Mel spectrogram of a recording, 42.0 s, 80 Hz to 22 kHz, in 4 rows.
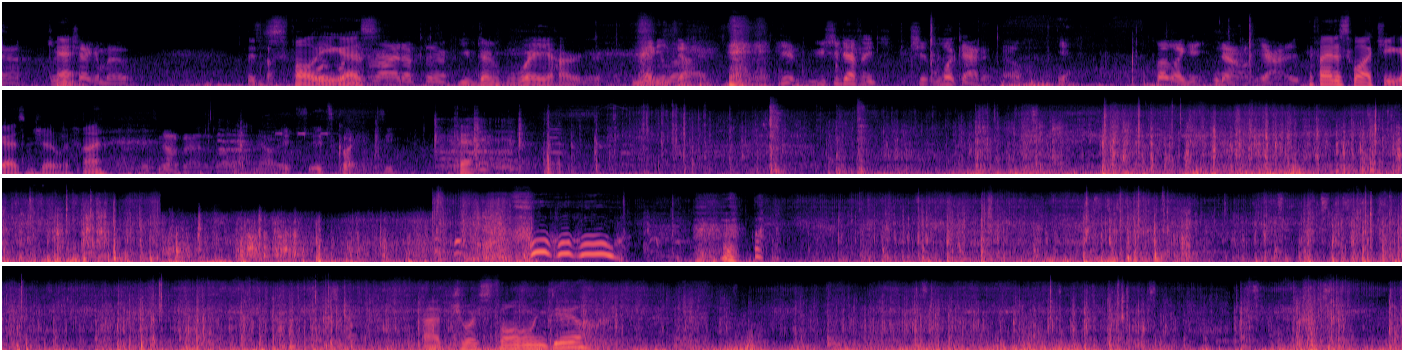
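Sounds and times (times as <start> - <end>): rushing air on microphone: 7.5 - 8.7
bike frame and chain rattling: 13.8 - 22.2, 25.6 - 42.0
bike tyres rolling and skidding: 14.2 - 42.0.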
